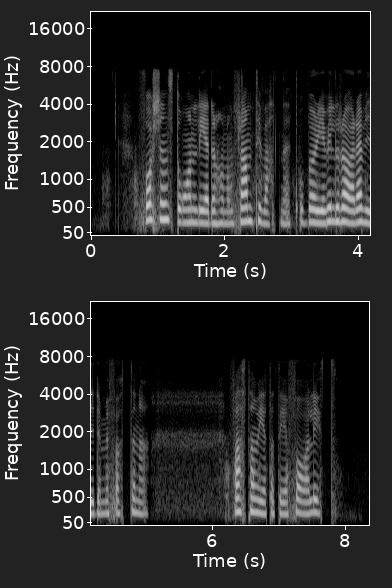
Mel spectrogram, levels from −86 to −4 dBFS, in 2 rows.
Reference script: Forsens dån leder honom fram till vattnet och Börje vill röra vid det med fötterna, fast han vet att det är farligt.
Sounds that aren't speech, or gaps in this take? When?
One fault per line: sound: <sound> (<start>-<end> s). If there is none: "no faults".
no faults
